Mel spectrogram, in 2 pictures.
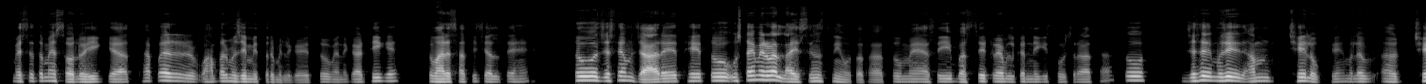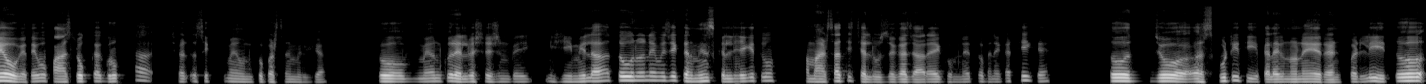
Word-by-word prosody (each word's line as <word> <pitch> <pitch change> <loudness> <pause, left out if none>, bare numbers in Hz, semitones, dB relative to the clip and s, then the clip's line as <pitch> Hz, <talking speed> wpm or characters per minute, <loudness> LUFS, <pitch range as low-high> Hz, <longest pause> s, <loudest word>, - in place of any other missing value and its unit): वैसे 145 +2 -5
तो 165 - -5
मैं 165 0 -1
सोलो 125 -6 -1
ही 125 +1 +1
किया 120 -2 -3
था, 135 +6 -11
पर 165 -3 +1
वहाँ 130 +1 -7
पर 150 +2 -2
मुझे 135 -2 0
मित्र 120 -2 -7
मिल 105 -1 -13
गए। 105 +1 -11
तो 125 +2 -11
मैंने 115 0 -13
कहा 120 0 -5
ठीक 160 +7 -4
है, 160 - -3
तुम्हारे 130 -5 0
साथ 130 - -6
ही - - -12
चलते 130 -1 -7
हैं। 130 +2 -13 0.5
तो 190 0 +8
जैसे 165 +2 -2
हम 185 -2 -1
जा 110 -5 +7
रहे 135 +3 +3
थे 165 0 +1
तो 175 +2 +3
उस 165 0 -3
टाइम 205 +1 +5
मेरे 205 -1 +7
पास 205 -3 +9
लाइसेंस 130 +3 0
नहीं 130 -3 -6
होता 110 -2 -10
था। 105 -1 -12
तो 130 -1 -9
मैं 125 0 -7
ऐसे 120 +3 -9
ही 135 - -2
बस 125 -2 -5
से 145 - +1
ट्रेवल 135 -2 -3
करने 125 -1 -7
की 125 - -12
सोच 120 -2 -15
रहा 115 -1 -6
था। 115 - -21
तो 190 0 +2 0.4
जैसे 160 +6 +4
मुझे 175 -2 +5
हम 150 +4 -3 0.2
6 170 - +2
लोग 130 -8 -2
थे 130 +1 -11
मतलब 135 0 -6
अ, 130 -2 -5 0.2
6 170 +1 +6
हो 155 -4 +9
गए 120 -2 -3
थे। 140 - -2
वो 150 - -1
5 125 -2 -3
लोग 145 0 +2
का 150 - -3
ग्रुप 140 0 -3
था 185 -2 -6 0.2
छ 135 - -11
6th 140 0 -14
मैं 135 -1 -8
उनको 120 -2 -9
पर्सन 120 +1 -9
मिल 115 -2 -13
गया। 115 0 -12 0.5
तो 140 -1 +4 0.2
मैं 135 +1 -5
उनको 145 +2 -3
रेलवे 135 -2 +3
स्टेशन 130 -1 -9
पे 130 - -12
ही 130 0 -11 0.3
ही 135 -1 -7
मिला 150 +5 0
तो 185 +2 +5
उन्होंने 185 0 0
मुझे 185 0 -2
कन्विंस 155 -1 0
कर 150 -3 -6
लिया 135 +1 -2
कि 165 - -4
तू 175 +2 -7 0.4
हमारे 130 -2 -3
साथ 155 +5 -1
ही - - -9
चल 120 -7 -4
उस 115 -1 -9
जगह 120 0 -2
जा 115 -1 -4
रहा 120 +1 -4
है, 125 - -2
घूमने 120 +1 -14
तो 135 - -15
मैंने 125 0 -16
कहा 145 - -13
ठीक 195 -4 -4
है। 145 - -9 0.6
तो 155 -1 +9 0.2
जो 150 +1 +7
अ, 130 +1 +1
स्कूटी 160 +9 -3
थी 145 -5 -8
पहले 120 0 -1
उन्होंने 120 +1 -1
रेंट 110 -1 -4
पर 130 -1 -5
ली। 145 +2 0
तो 165 +4 +6
135 Hz, 250 wpm, -21 LUFS, 125-155 Hz, 0.6 s, पास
